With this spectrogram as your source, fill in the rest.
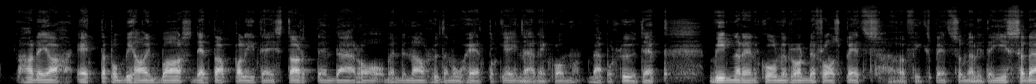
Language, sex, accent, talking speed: Swedish, male, Finnish, 205 wpm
